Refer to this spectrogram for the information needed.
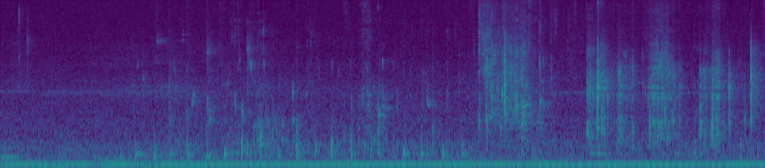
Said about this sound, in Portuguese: Enquanto você está aí, deixa eu tomar um gole de água.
